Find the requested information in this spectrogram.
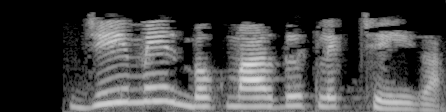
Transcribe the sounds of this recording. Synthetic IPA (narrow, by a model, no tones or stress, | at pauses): d͡ʒiːmeːlbʊkmaːɾɡəlklɪk̚t͡ʃeeːɡa̰ː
